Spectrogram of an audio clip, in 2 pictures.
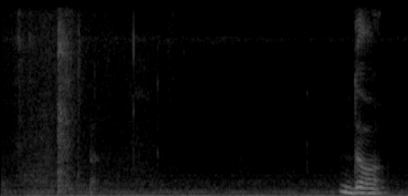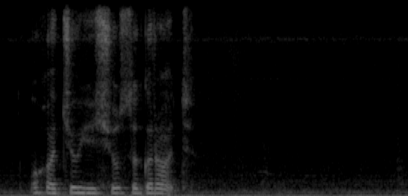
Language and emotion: Russian, sad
